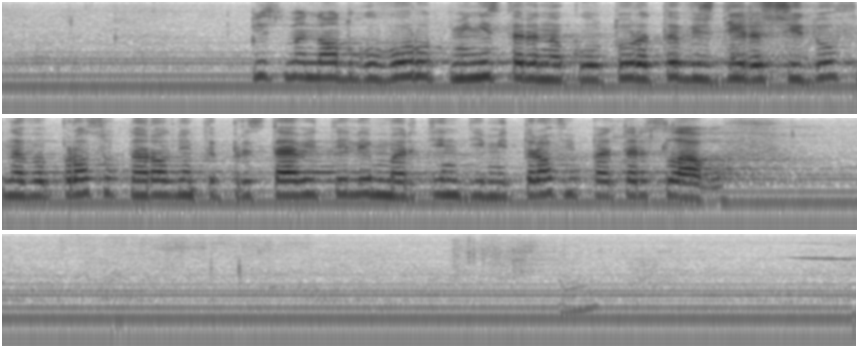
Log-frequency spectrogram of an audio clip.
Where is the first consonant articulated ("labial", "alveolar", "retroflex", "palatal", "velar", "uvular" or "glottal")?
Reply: labial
